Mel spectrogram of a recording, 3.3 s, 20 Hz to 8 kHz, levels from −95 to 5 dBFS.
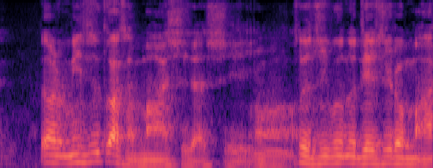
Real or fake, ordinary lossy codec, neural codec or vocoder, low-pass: fake; none; codec, 16 kHz, 8 kbps, FunCodec, trained on LibriTTS, 25 frames a second; none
